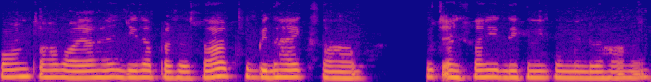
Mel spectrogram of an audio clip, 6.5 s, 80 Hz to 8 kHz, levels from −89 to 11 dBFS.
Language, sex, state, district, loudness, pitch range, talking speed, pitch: Hindi, female, Bihar, Kishanganj, -19 LUFS, 185-205 Hz, 120 wpm, 200 Hz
